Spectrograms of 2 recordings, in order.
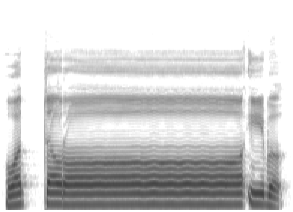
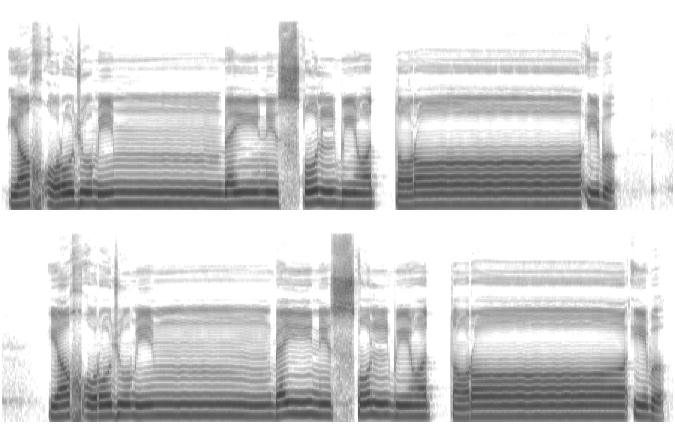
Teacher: اگلی آیت، یخرج من بین الصلب، صاد صلب والترائب، اور را کے اوپر مد متصل ہے، اس مد کو 3 الف کے برابر لمبا کرنا واجب ہے۔ والترائب، با کے اوپر قلقلہ۔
